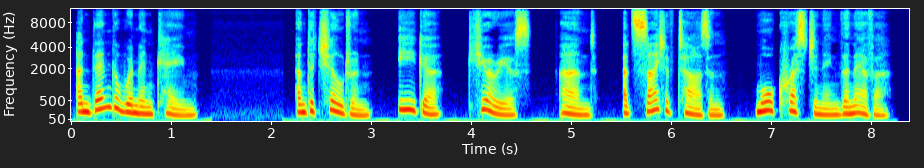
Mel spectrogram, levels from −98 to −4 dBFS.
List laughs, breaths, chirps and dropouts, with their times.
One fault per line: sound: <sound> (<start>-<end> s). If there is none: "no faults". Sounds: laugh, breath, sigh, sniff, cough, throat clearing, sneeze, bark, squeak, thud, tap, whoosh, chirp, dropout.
no faults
